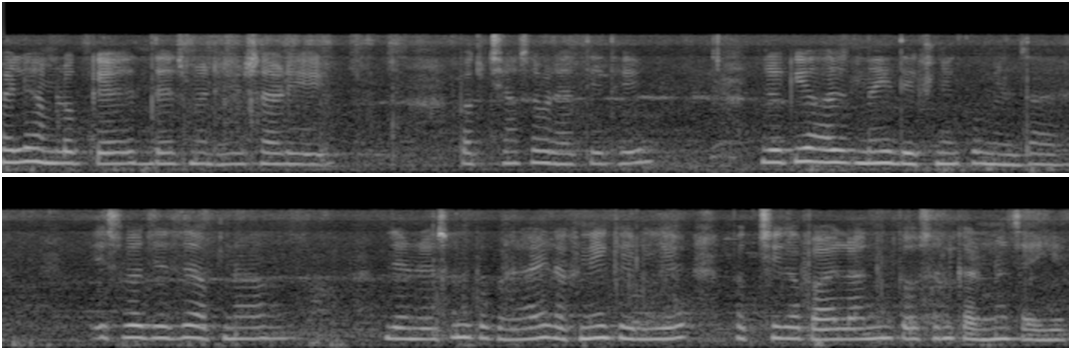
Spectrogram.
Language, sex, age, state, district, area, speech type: Hindi, female, 18-30, Bihar, Madhepura, rural, spontaneous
